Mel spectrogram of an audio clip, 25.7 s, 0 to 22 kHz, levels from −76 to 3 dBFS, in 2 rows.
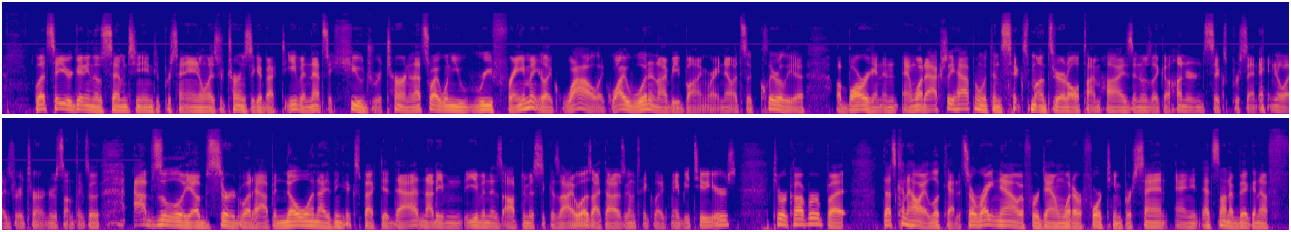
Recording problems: high-pitched whine; faint; until 14 s; 5.5 kHz, 30 dB below the speech

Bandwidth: 15 kHz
